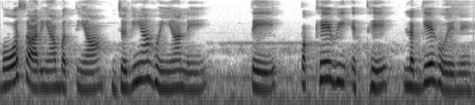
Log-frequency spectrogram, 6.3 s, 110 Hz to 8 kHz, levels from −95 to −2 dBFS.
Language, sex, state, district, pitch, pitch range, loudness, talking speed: Punjabi, female, Punjab, Pathankot, 230 Hz, 220-270 Hz, -16 LUFS, 125 wpm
